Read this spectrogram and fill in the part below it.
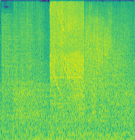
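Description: A jet thruster blasts in a short hissing burst.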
